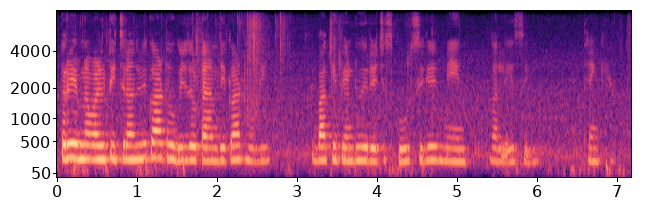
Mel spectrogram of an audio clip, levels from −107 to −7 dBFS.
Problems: background sounds at intervals, background conversations at intervals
